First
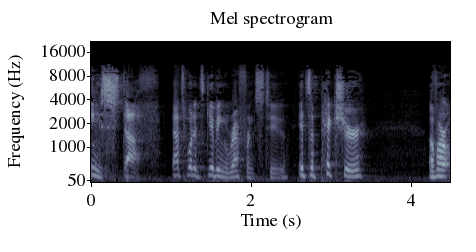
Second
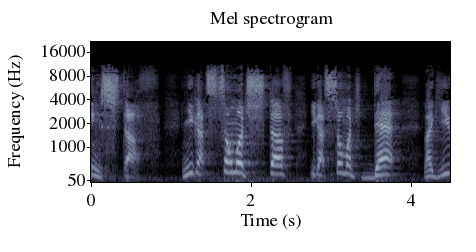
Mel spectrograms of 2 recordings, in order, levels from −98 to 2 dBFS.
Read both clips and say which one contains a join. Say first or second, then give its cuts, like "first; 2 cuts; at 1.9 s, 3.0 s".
first; 2 cuts; at 0.9 s, 2.5 s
